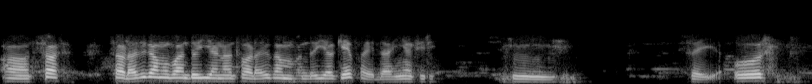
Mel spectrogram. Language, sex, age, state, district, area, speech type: Dogri, male, 18-30, Jammu and Kashmir, Udhampur, rural, conversation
